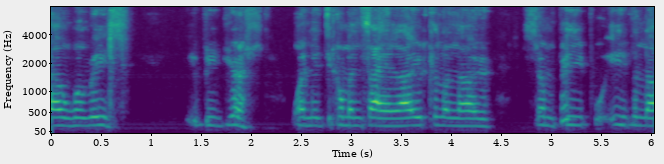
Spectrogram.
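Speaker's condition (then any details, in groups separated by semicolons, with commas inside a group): Cerebral palsy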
